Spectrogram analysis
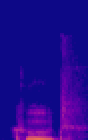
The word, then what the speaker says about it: COOT: And what's interesting is COOT, do I pronounce that properly? Yes.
